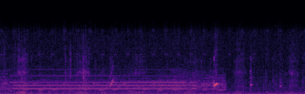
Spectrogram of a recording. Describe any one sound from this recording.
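Video game music plays a short bright tune.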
